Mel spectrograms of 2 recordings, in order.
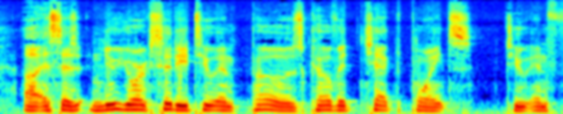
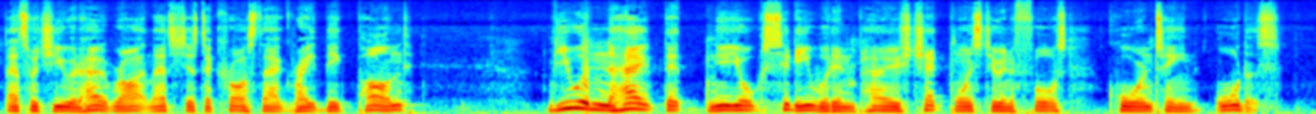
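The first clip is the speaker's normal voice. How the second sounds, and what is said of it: Put-on accent. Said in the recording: “Sorry, I'll stop the accent.”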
